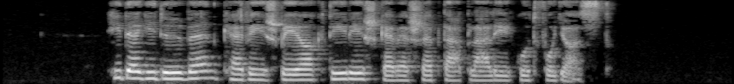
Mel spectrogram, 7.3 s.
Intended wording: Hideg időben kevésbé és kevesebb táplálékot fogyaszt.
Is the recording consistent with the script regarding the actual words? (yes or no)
no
